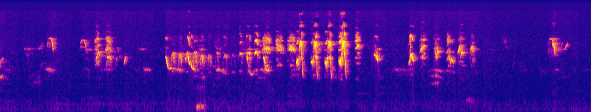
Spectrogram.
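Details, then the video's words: Birds singing in Andhra Pradesh, India: dense bursts of high chirps and twittering notes, rapid and irregular, swelling through the middle seconds before fading to a lone call. "Birds singing in Andhra Pradesh india"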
